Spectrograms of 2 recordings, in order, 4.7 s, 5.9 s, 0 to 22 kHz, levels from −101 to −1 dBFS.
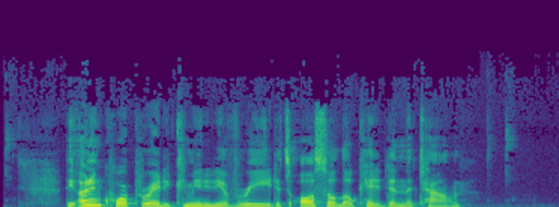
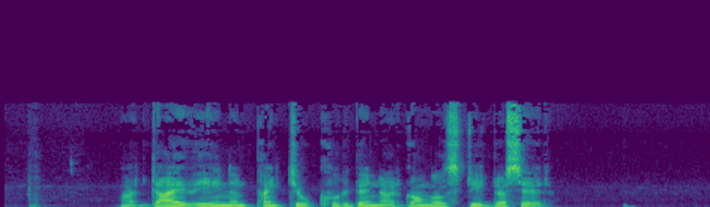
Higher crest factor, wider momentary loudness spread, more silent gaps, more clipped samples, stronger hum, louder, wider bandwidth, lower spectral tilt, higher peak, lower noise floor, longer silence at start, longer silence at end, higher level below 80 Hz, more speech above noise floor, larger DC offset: about the same, 18 dB vs 22 dB; about the same, 11 LU vs 10 LU; neither; neither; neither; first, -19 LUFS vs -27 LUFS; about the same, 11.5 kHz vs 11.5 kHz; about the same, -5.5 dB/octave vs -5 dB/octave; first, -2 dBFS vs -6 dBFS; second, -59 dBFS vs -80 dBFS; first, 0.55 s vs 0.25 s; second, 0.85 s vs 1.35 s; second, -62 dBFS vs -56 dBFS; second, 40 dB vs 53 dB; neither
